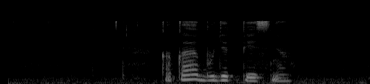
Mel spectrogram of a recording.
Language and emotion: Russian, neutral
